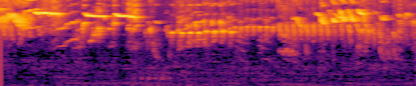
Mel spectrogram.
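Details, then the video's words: Many canaries singing inside their aviary, recorded by a hidden camera: piercing whistled notes open into continuous buzzy rolls and rapid twittering. "CANTO DE CANARIOS | AVIARY SOUNDS (SONIDO REAL DE UN AVIARIO DE CANARIOS)"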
